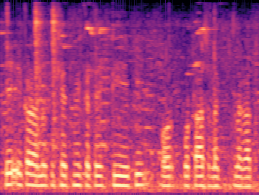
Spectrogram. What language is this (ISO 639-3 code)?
mai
